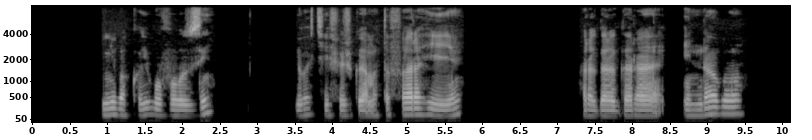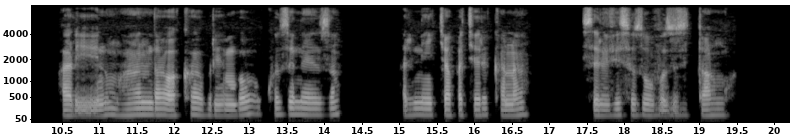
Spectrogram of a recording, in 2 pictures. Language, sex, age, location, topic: Kinyarwanda, male, 25-35, Kigali, health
